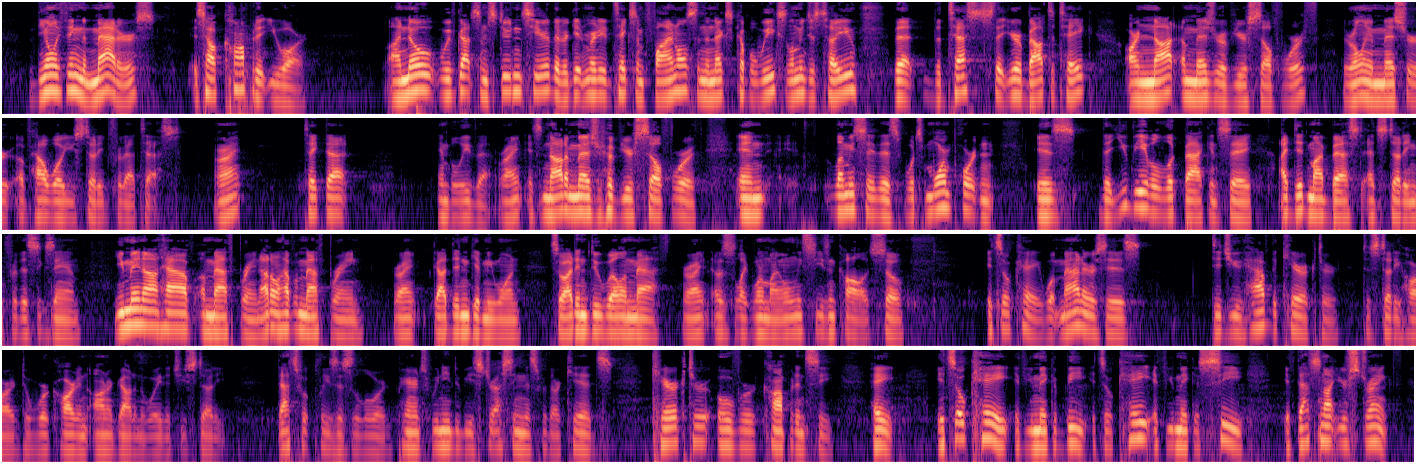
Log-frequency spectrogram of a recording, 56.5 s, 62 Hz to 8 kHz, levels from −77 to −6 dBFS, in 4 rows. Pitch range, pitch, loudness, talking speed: 110-135 Hz, 120 Hz, -21 LUFS, 220 wpm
